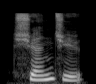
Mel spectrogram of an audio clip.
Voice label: "选举", Chinese

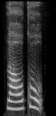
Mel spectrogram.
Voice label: "牢固", Chinese

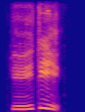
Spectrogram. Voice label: "余地", Chinese

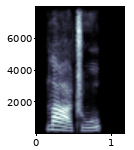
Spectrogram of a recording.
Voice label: "蜡烛", Chinese

